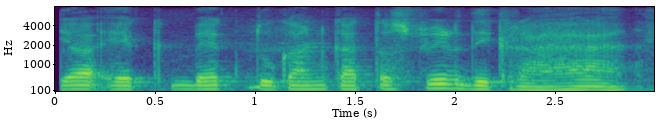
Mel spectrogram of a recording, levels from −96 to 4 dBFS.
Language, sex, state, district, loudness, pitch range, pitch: Hindi, male, Jharkhand, Garhwa, -18 LUFS, 125-135 Hz, 130 Hz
